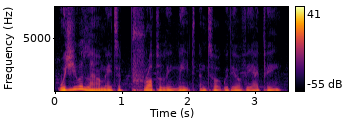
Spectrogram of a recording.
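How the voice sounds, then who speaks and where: A man plays a charming, teasing club champion in a romantic ASMR roleplay. His voice is extremely low, very dark and husky. He talks in a formal, courtly way. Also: big pitch swings, brisk, full character voice. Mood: teasing, polite. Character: suave, teasing champion male club host, smoothly charming.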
